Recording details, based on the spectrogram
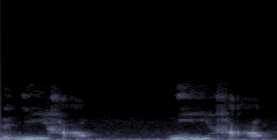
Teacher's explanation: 你 second tone, 好 third tone.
